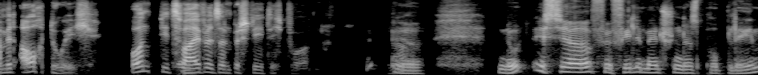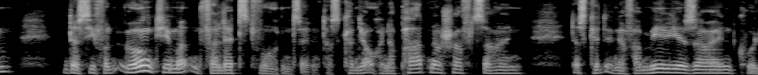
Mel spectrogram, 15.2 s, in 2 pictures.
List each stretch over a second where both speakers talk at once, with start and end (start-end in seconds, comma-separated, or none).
none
